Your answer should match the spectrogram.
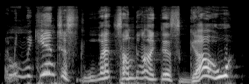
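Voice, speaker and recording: A man voicing a brash, hot-headed sporty teenage girl who barks her lines loudly. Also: very high voice, wildly swooping pitch, fairly quick, no room sound, clean studio sound, voice pushed up, heavily acted. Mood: urging. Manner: barking, loud.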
